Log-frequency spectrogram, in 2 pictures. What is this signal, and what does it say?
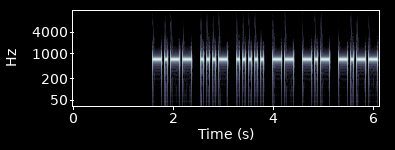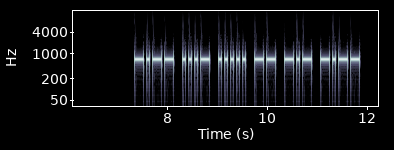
Morse code, heard as a keyed tone, about 20 wpm, 700 Hz. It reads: YV5MKY YV5MKY
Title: DXCC-100 Call Signs - 6 Characters - Repeated 3x - 20wpm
